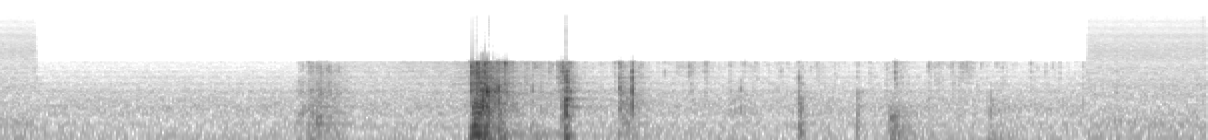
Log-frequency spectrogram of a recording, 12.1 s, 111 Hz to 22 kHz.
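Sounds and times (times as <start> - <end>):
arrow thudding into wood: 4.7 - 10.4
sharp click: 4.8 - 9.1.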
